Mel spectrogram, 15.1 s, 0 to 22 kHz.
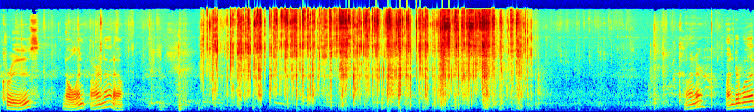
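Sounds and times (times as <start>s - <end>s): foil wrapper crinkling: 4.0s - 10.8s.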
